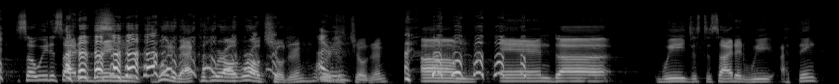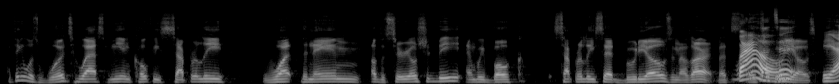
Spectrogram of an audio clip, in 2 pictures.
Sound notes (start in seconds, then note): 4.1 laugh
